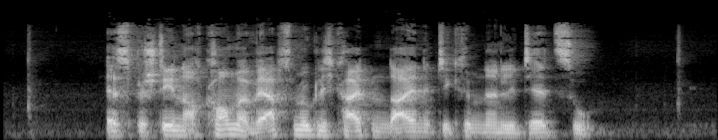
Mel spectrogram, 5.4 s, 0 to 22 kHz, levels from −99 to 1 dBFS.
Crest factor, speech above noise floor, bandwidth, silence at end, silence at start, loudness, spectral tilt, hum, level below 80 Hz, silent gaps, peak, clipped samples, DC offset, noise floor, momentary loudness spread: 18 dB; 47 dB; 12.5 kHz; 0.95 s; 0.8 s; -18 LUFS; -3.5 dB/octave; none; -52 dBFS; none; -2 dBFS; under 0.1%; under 0.1%; -65 dBFS; 7 LU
